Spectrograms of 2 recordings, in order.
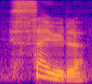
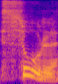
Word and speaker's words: Saül: Il s'appelait Saül, qu'on peut également prononcer Saul, exactement comme le prénom du colonel Ty dans la série réimaginée, dont le nom complet est donc Saul Ty.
